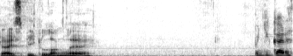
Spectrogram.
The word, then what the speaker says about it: anglais: Longley. What? Longley. Like long lay, but longley. Anglais. It's English in French. Like I speak English, so it's like I speak longley.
